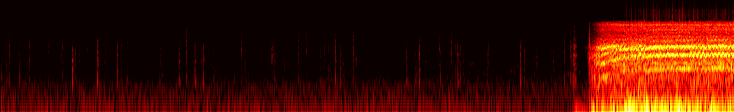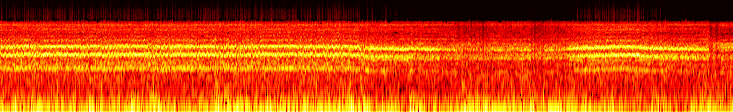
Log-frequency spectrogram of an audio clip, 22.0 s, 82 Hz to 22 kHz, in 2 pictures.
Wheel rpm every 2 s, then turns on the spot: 0, 0, 0, 0, 40, 160, 160, 160, 160, 160, 160.
none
